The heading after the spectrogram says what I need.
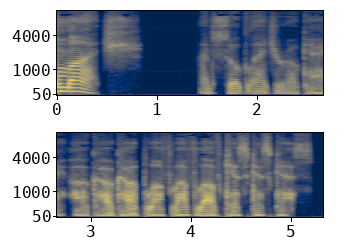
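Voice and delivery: low, tender comforting voice; a gentle father calming his daughter; soothing a child. Retold or imitated. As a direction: hush and reassure a scared little girl.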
